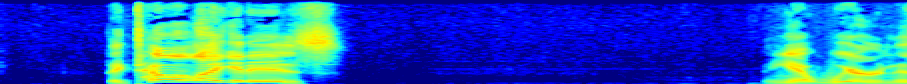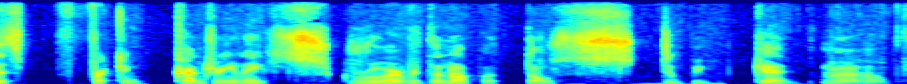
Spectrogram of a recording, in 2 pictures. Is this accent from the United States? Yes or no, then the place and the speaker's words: yes; New York, United States; I'm from New York. No, we don't.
